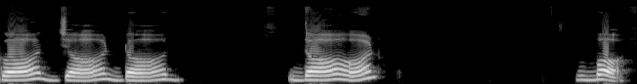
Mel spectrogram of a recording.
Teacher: यह हमारे व्यंजन वर्ण के भेद हैं। जिनके उच्चारण में स्वर तंत्रियां कंपित होती है उसे घोष वर्ण कहते हैं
